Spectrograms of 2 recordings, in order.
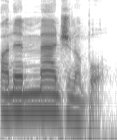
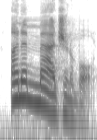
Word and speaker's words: unimaginable: And you really do hear that stress syllable. Unimaginable. Unimaginable.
